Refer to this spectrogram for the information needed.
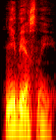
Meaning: heavenly, celestial
- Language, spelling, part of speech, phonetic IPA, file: Russian, небесный, adjective, [nʲɪˈbʲesnɨj], Ru-небесный.ogg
